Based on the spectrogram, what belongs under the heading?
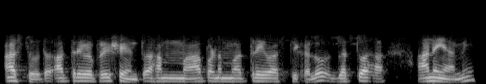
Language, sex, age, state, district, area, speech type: Sanskrit, male, 30-45, Karnataka, Dakshina Kannada, rural, conversation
